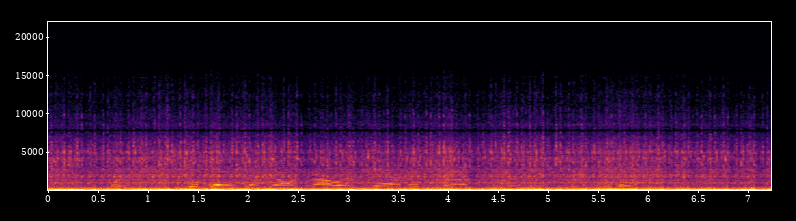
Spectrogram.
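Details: Sonex homebuilt aircraft, Jabiru 3300 six-cylinder engine with Rotec TBI, about 50 hours, first engine start after throttle set a quarter inch and mixture full rich; oil pressure 42, EGTs 700-800F; steady even low idle, no knocks or misses, sounds really good.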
